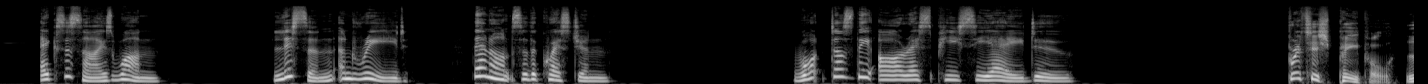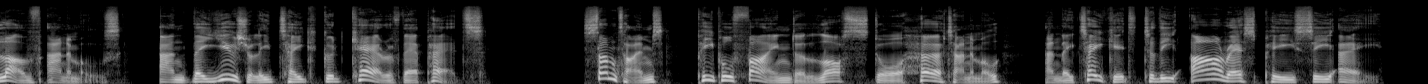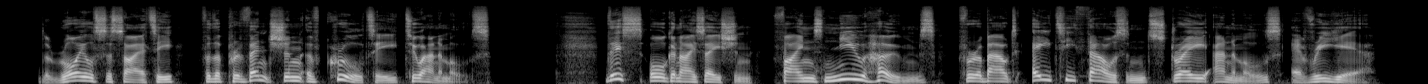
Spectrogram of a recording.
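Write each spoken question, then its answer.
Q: What does the RSPCA do?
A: It takes in lost or hurt animals and finds new homes for about 80,000 stray animals every year.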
